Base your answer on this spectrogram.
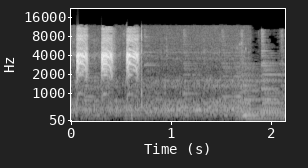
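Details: Gunnison's prairie dog alarm call, studied in Flagstaff, Arizona: three sharp, high, bird-like chirps, each about a tenth of a second, repeated in quick succession, then a faint low background hum.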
